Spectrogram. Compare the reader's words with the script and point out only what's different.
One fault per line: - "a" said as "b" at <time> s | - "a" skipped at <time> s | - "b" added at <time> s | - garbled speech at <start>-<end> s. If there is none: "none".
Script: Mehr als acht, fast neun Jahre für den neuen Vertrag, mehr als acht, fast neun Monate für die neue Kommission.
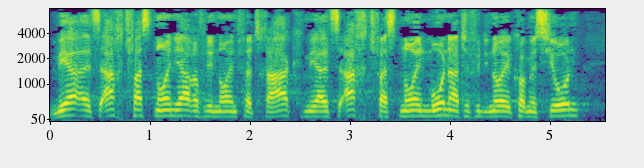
none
